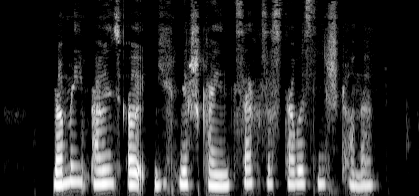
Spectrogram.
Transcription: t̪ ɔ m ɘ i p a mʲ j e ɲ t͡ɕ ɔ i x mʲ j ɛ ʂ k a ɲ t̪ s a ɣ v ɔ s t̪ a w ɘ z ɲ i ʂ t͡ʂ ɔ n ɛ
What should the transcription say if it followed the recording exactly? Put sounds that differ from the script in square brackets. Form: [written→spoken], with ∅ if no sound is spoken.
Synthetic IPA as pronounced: [t̪→d̪] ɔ m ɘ i p a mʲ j e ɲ t͡ɕ ɔ i x mʲ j ɛ ʂ k a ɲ t̪ s a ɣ [v→z] ɔ s t̪ a w ɘ z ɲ i ʂ t͡ʂ ɔ n ɛ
